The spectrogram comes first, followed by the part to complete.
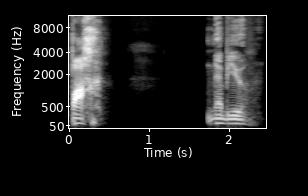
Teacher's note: So it should be short and indistinctly pronounced. The K is a guttural sound like C in German.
